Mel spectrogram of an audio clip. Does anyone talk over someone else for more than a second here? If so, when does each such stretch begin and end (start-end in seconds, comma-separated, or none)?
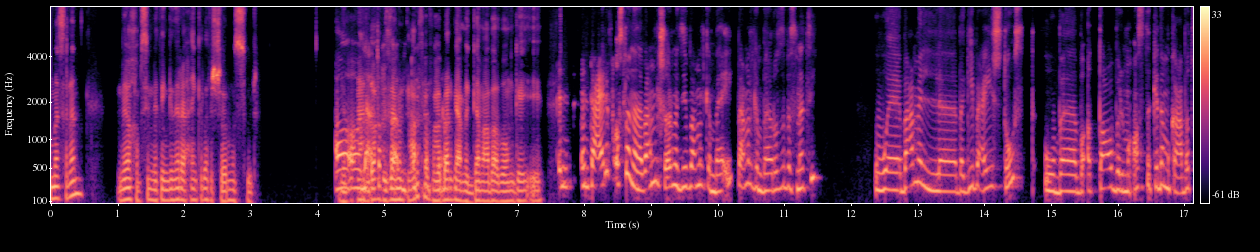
4.3-6.2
